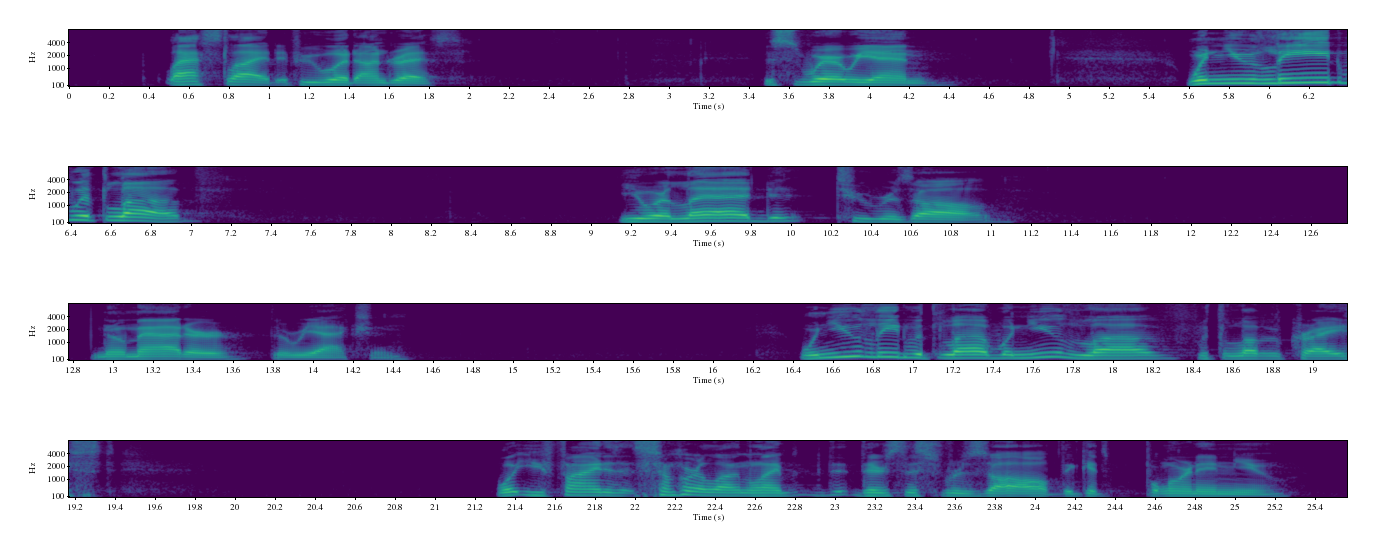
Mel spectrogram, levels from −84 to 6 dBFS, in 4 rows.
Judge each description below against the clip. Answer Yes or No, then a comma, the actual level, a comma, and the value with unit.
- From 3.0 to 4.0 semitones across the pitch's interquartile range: No, average, 5.0 semitones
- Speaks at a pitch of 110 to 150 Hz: Yes, medium, 140 Hz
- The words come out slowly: Yes, slow, 130 wpm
